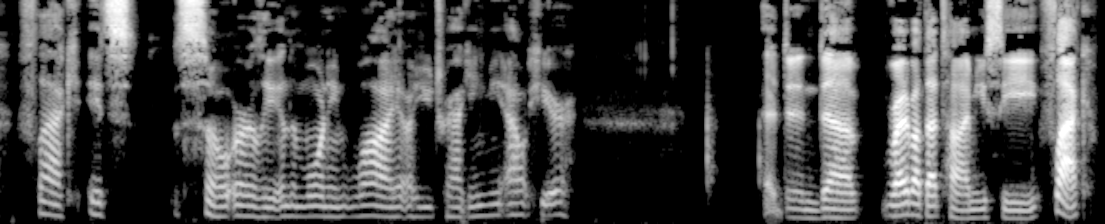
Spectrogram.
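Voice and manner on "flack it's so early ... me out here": soft feminine woman's character voice. Narrating a scene, you voice a woman speaking to Flack: feminine voice. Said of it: "obviously feminine voice go".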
